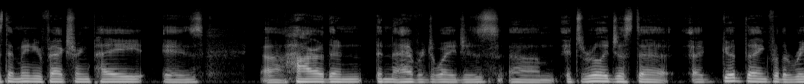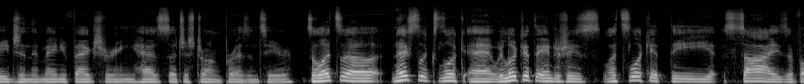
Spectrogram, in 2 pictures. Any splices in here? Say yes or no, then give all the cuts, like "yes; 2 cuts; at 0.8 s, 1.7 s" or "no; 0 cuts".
yes; 2 cuts; at 5.1 s, 11.0 s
